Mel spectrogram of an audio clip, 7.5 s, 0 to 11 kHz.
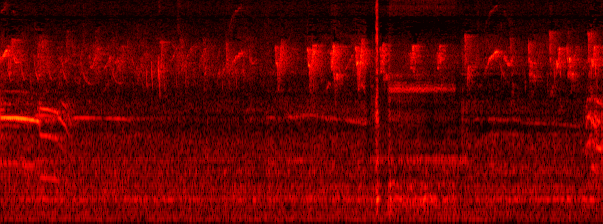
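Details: Wild Atlantic canary perched in a Canary strawberry tree at Valleseco, Gran Canaria, in December 2022. It gives a fast run of short, bright, high chirps, with a few longer whistled notes early on over steady outdoor background noise.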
